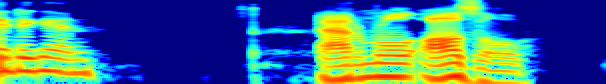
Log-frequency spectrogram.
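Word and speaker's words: Ozzel: say it again Admiral ozel ozel rhymes with nozzle there you go rhes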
